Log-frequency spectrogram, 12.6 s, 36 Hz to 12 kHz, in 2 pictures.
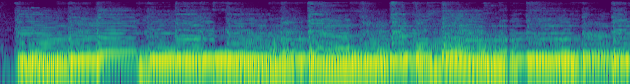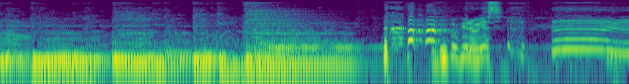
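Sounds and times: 
acoustic guitar strumming a 1990s-style chord progression: 0:00.0 - 0:11.7
laughter: 0:10.1 - 0:12.5
speech: 0:10.7 - 0:11.6.

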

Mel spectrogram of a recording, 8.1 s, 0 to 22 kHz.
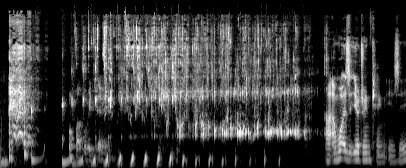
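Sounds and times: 
ice-cold Pinot Grigio white wine poured from a bottle: 0:00.0 - 0:06.6
wine splashing: 0:01.2 - 0:06.6
speech: 0:01.4 - 0:02.6, 0:06.5 - 0:08.1.

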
